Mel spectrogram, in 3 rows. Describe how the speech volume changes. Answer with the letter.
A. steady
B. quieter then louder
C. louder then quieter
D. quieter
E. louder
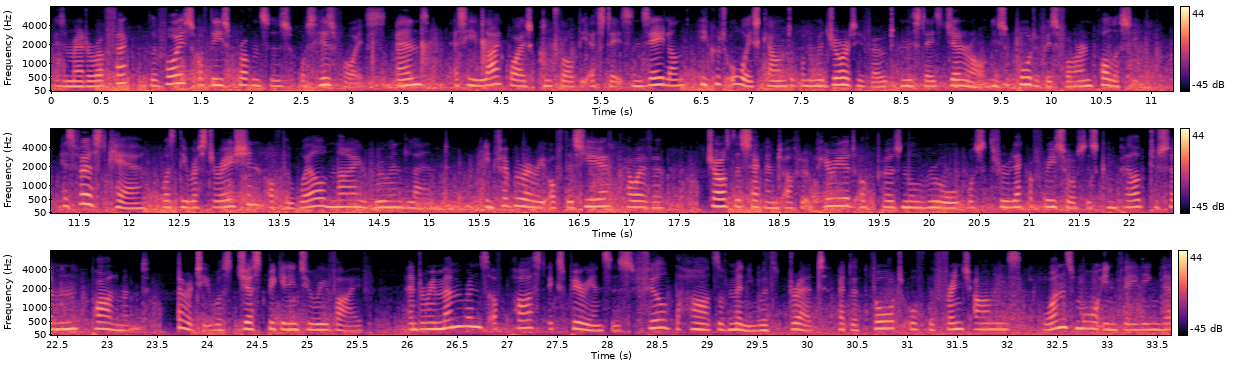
A.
